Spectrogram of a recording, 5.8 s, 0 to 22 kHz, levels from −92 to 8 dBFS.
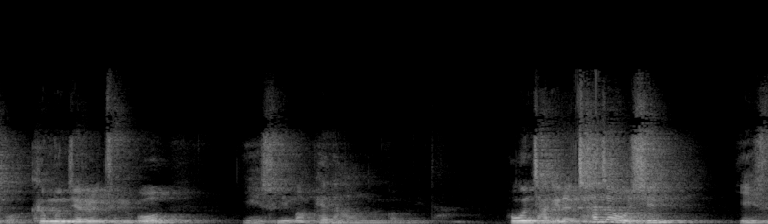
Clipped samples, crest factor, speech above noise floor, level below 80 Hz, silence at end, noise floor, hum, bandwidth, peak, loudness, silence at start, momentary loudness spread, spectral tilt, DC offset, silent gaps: under 0.1%; 20 dB; 35 dB; -64 dBFS; 0 s; -62 dBFS; none; 13.5 kHz; -8 dBFS; -27 LUFS; 0 s; 21 LU; -5 dB/octave; under 0.1%; none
